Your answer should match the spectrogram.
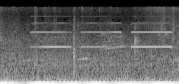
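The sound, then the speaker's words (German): An e-scooter's locator, set to beep so a scooter that cannot be seen can be found, sounds a thin, high electronic tone held for over a second, fairly faint and set against a heavy low rumble of traffic or an engine. No one speaks. “Jetzt haben wir mal den Vorteil, wenn man jetzt nirgends sieht, dann können wir wirklich entweder piepsen lassen, dann hört man ihn irgendwo.”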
